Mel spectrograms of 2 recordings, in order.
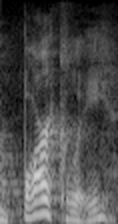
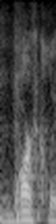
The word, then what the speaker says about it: Berkeley: In the middle was Berkeley or Barkley as it probably was pronounced. As any of you teach philosophy or know philosophy, the philosopher is Barkley even if it is spelled with an E.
